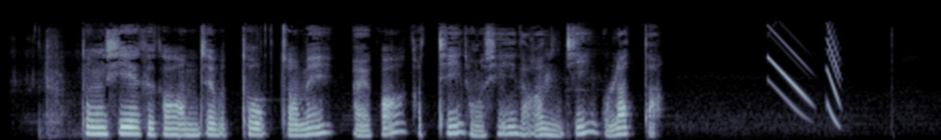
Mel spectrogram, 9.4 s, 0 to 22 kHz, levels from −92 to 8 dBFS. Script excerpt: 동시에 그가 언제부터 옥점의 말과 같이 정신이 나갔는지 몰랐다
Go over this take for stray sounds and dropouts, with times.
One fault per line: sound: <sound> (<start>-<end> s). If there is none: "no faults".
sound: chirp (7.7-8.4 s)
